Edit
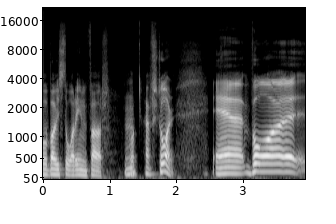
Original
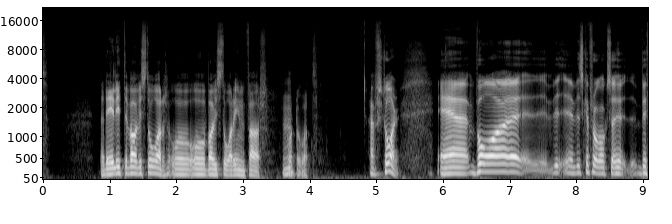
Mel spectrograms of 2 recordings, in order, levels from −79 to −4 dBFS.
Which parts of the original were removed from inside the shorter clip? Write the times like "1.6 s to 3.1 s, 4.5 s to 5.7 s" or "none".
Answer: 3.8 s to 4.8 s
